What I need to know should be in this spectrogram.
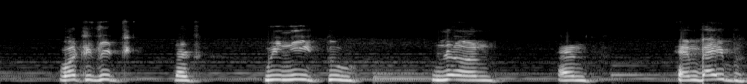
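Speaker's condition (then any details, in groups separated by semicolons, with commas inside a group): Cerebral palsy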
